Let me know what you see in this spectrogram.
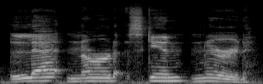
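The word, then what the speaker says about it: Lynyrd Skynyrd: I think it's funny because this actually says pronounced let nerd skin nerd so apparently people could not pronounce it back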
